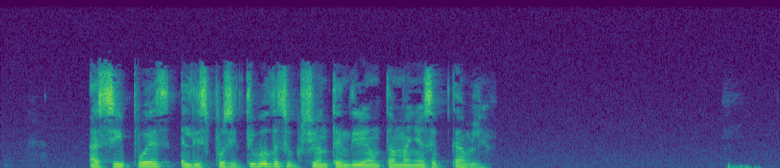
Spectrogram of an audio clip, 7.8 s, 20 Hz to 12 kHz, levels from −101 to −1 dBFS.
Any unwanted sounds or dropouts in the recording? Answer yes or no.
no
